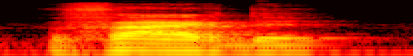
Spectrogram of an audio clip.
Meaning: inflection of varen: 1. singular past indicative 2. singular past subjunctive
- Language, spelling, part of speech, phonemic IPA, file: Dutch, vaarde, verb, /ˈvardə/, Nl-vaarde.ogg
